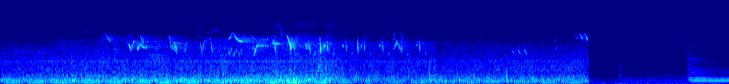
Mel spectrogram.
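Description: Small birds chirping and twittering in rapid short calls over a steady outdoor background hiss. The sound cuts off abruptly about six seconds in, and faint held music tones begin near the end.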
